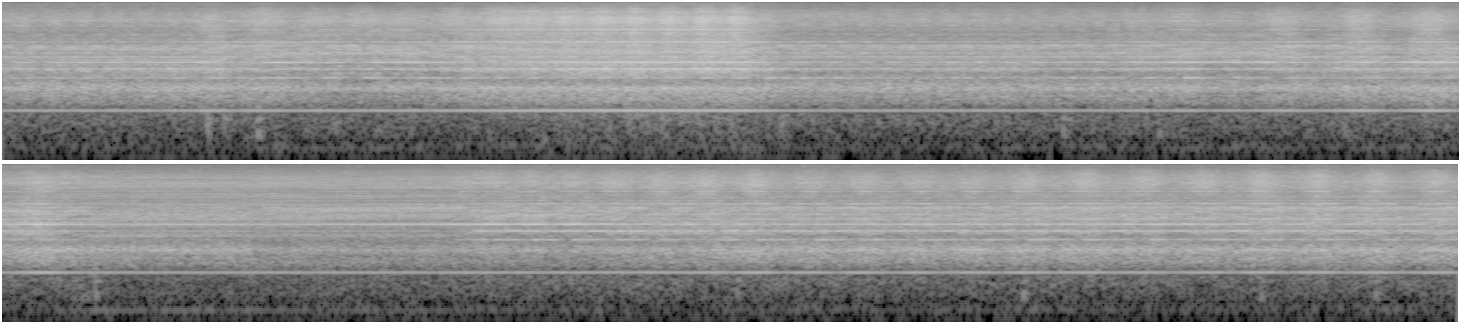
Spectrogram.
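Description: A small motor hums steadily as it turns.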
